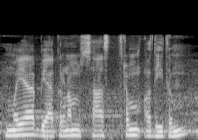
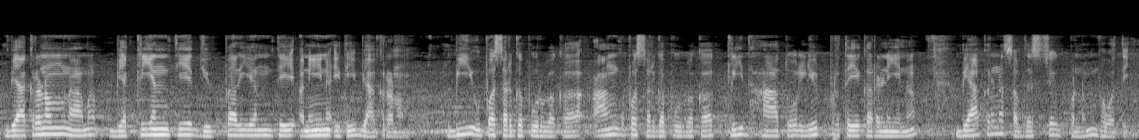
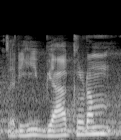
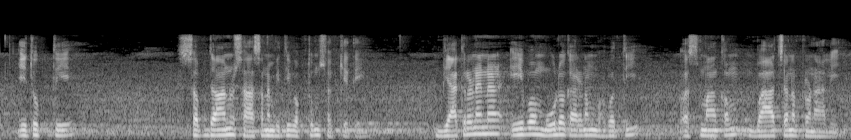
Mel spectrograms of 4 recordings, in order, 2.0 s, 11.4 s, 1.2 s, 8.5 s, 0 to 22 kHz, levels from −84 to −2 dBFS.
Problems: none marked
